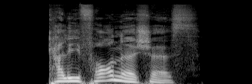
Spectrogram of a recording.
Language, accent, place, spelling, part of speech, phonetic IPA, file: German, Germany, Berlin, kalifornisches, adjective, [kaliˈfɔʁnɪʃəs], De-kalifornisches.ogg
- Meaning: strong/mixed nominative/accusative neuter singular of kalifornisch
